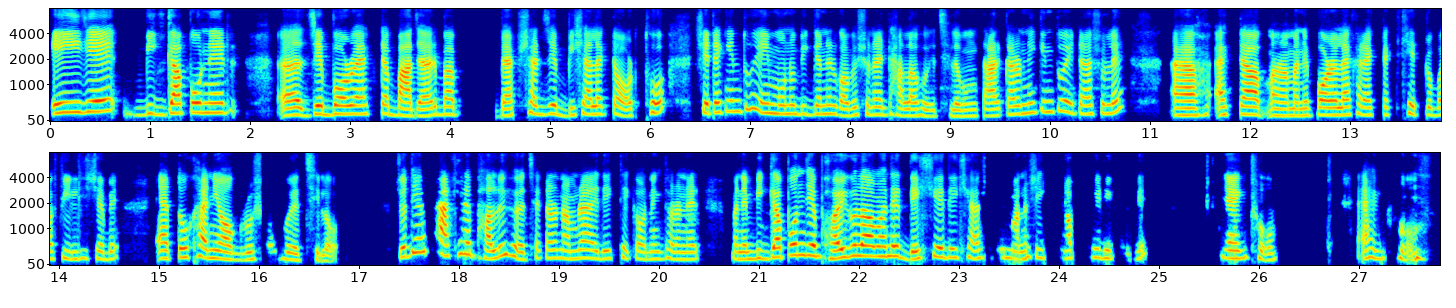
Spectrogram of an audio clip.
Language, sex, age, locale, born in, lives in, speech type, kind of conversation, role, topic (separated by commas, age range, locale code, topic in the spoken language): Bengali, female, 25-29, bn-BD, Bangladesh, Bangladesh, conversation, unstructured, none, কীভাবে বিজ্ঞাপন আমাদের মধ্যে ভয় বাড়িয়ে তোলে?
